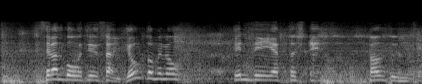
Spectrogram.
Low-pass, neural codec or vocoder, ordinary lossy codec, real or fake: none; codec, 16 kHz, 0.8 kbps, ZipCodec; none; fake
